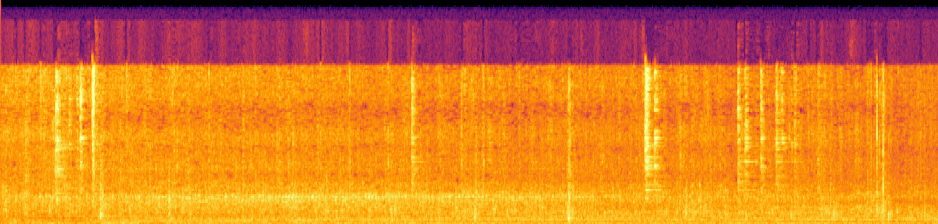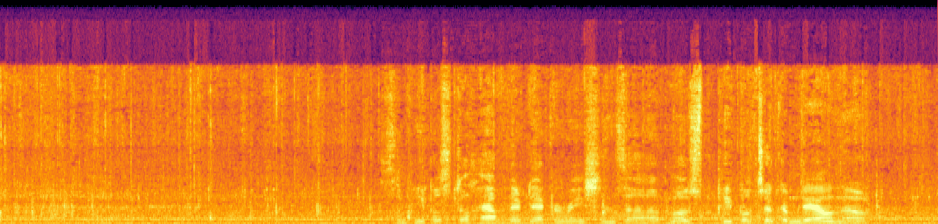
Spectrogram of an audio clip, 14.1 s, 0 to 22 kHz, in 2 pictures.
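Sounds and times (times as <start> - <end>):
sharp clicks and rattles: 0.0 - 14.0
thin rising whine: 0.0 - 14.0
vehicle rumbling on bumpy road: 0.0 - 14.0.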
